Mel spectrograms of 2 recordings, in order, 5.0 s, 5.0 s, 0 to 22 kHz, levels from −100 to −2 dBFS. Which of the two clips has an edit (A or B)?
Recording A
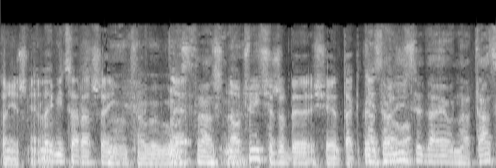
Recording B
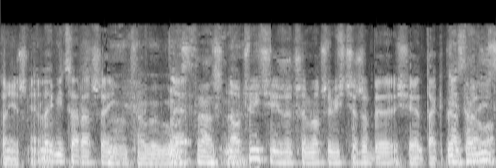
A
